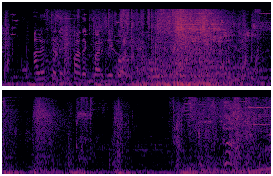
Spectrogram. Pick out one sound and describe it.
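Video game spell effects whoosh and clash.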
